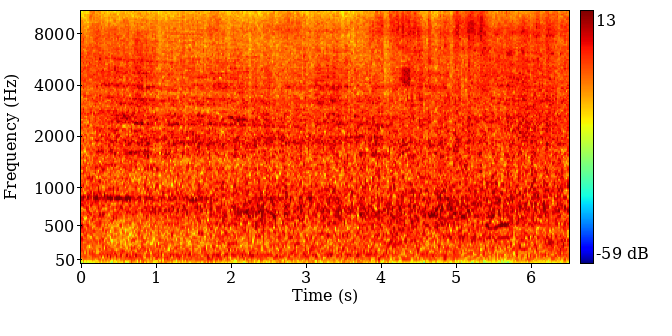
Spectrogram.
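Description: Freight cars of a CSX mixed freight train rolling past at close range: a steady, loud noise of steel wheels running on the rails.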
